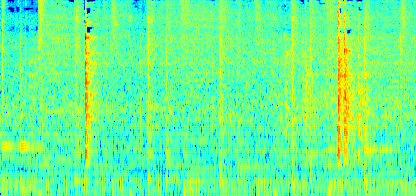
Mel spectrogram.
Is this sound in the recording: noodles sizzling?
yes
